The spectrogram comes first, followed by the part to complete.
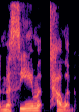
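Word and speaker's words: Nassim Taleb: or whatever also I I was looking at pronunciations earlier just because we want to be as accurate as you can and it's Nasim Talib thank you thank you well um the concept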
